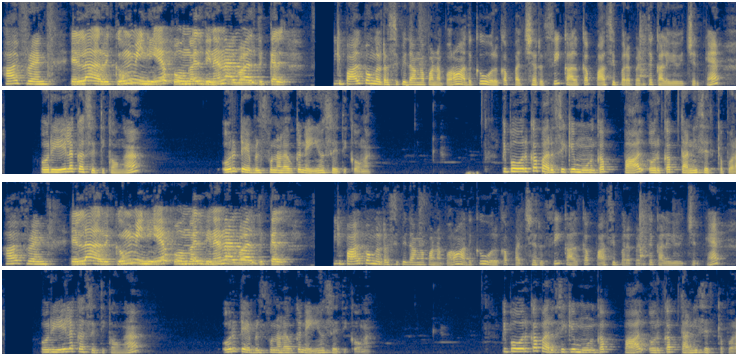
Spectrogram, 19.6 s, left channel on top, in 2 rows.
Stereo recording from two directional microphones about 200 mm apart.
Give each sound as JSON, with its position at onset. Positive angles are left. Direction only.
{"t": 0.0, "sound": "speech", "side_deg": 50}
{"t": 0.9, "sound": "a woman's voice", "side_deg": 30}
{"t": 4.4, "sound": "speech", "side_deg": 45}
{"t": 12.7, "sound": "speech", "side_deg": 45}
{"t": 15.6, "sound": "clicking", "side_deg": 35}
{"t": 16.4, "sound": "a woman's voice", "side_deg": 40}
